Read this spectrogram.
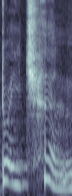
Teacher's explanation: this is one of the cases where this is pronounced chen, fourth tone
